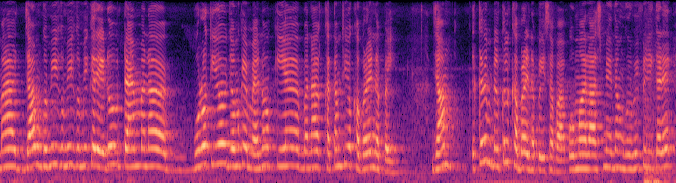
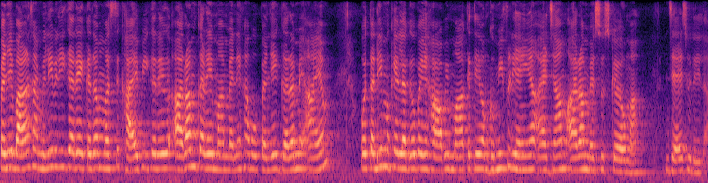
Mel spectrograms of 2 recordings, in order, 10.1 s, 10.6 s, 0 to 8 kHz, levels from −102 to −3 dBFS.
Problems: none marked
